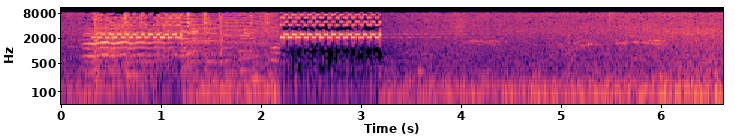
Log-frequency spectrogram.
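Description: A telephone ringtone sounds loud and electronic: a rapid melodic pattern of bright tones, then a faster pulsing beep, before it cuts off abruptly and only low background noise remains.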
